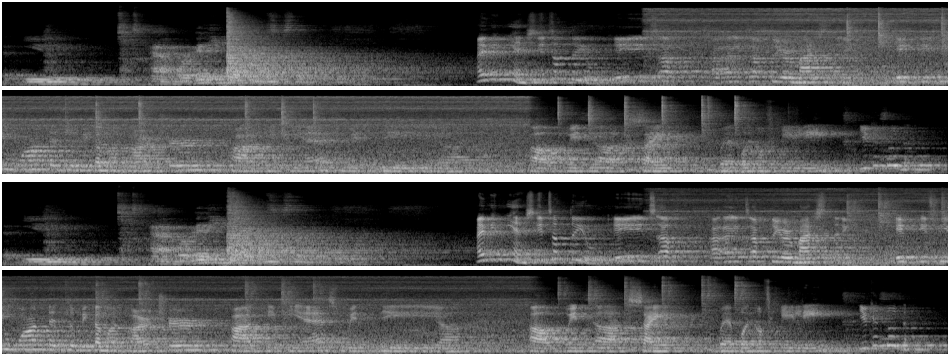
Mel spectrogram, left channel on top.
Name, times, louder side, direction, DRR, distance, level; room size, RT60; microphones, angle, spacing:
voice 1, 0.2-4.2 7.2-7.3 14.1-14.5 15.7-15.9 16.3-17.0 17.9-18.0 18.2-18.5, equal, 20° right, -10 dB, 1.9 m, -27 dB
sound 1, 2.2-4.5, left 1 dB, 70° left, 2.0 m, -27 dB
voice 2, 4.7-16.3 16.6-18.5, right 2 dB, 45° right, 3 dB, 1.0 m, -23 dB
sound 2, 6.4-14.8, left 5 dB, 85° left, 1.4 m, -31 dB
sound 3, 8.2-17.4, left 2 dB, 20° left, 0.8 m, -31 dB
12.5 x 6.8 x 3.4 m, 2.5 s
head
